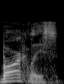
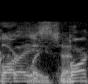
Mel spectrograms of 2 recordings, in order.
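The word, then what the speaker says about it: Barclays: b a r c l a Ys it's pronounced Barkley right and it's not supposed to ever have the th in front of it so it's bar barlay Center well now you had me saying barlay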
